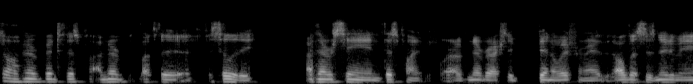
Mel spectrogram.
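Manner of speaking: ordinary delivery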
